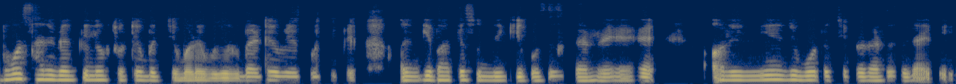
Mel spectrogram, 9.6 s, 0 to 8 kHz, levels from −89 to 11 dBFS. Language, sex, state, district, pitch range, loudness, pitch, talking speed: Hindi, male, Uttar Pradesh, Etah, 135-150 Hz, -20 LUFS, 140 Hz, 180 wpm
